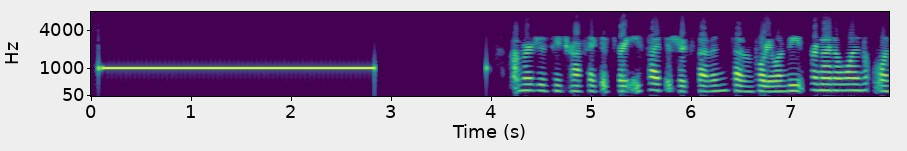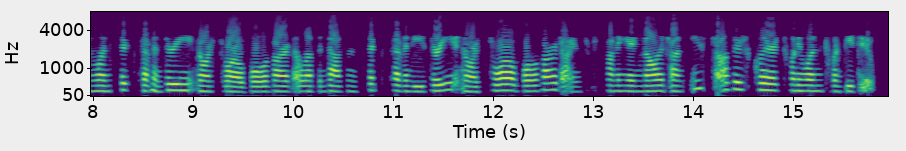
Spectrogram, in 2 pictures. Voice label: Info Sheriff Common, scanner audio trunk; MCSO; ThompsonPeakScot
